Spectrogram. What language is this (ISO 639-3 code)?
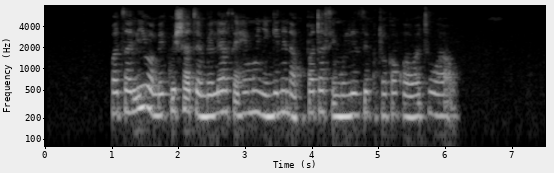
swa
